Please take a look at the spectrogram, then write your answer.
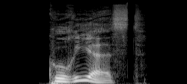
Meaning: second-person singular present of kurieren
- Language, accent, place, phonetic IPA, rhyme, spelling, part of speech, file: German, Germany, Berlin, [kuˈʁiːɐ̯st], -iːɐ̯st, kurierst, verb, De-kurierst.ogg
